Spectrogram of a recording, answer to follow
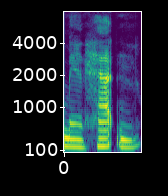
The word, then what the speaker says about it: Manhattan: Park she concentrated on pronouncing Manhattan with a clear T sound in the middle and a slightly nasalized a at the end mimicking what what she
